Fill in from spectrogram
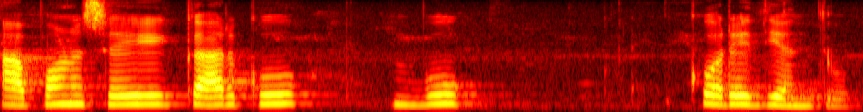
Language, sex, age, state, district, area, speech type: Odia, female, 30-45, Odisha, Mayurbhanj, rural, spontaneous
